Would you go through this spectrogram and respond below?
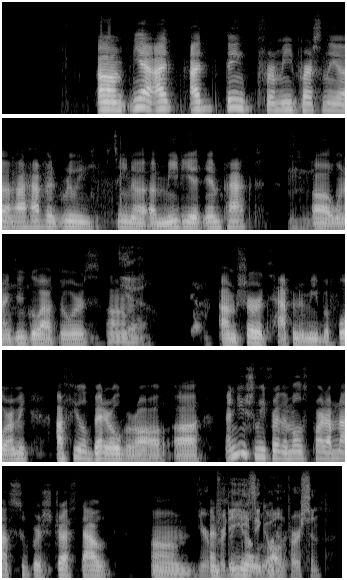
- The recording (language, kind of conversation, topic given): English, unstructured, What is your favorite way to enjoy time outdoors?
- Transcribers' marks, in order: other background noise; background speech; distorted speech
